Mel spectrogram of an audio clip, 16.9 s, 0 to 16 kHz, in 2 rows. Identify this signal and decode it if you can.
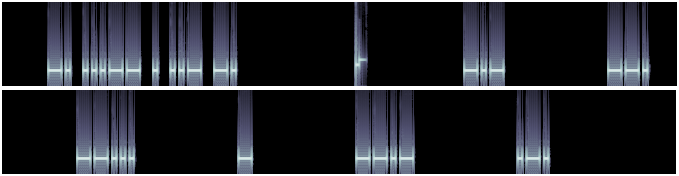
Morse code, heard as a keyed tone, about 22 wpm, spaced as for 9 wpm, 700 Hz. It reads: N3EUN KG7TQR
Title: USA Call Signs - 8x Character Spacing - 22wpm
